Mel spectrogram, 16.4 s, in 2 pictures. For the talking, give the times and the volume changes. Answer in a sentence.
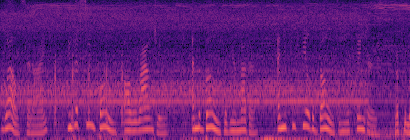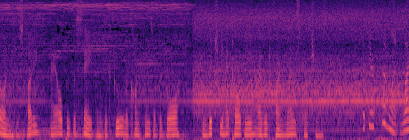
The talking can be heard from 0.0 to 16.3 s, at a steady volume.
